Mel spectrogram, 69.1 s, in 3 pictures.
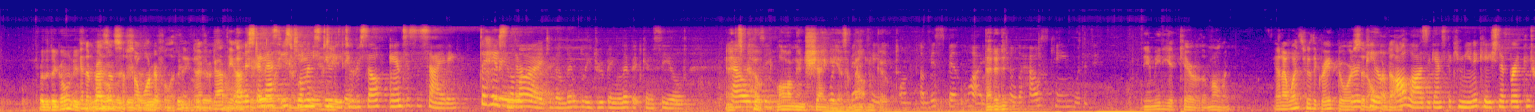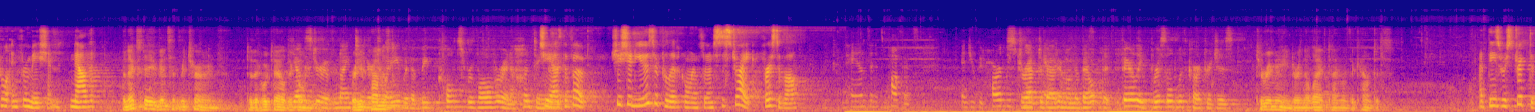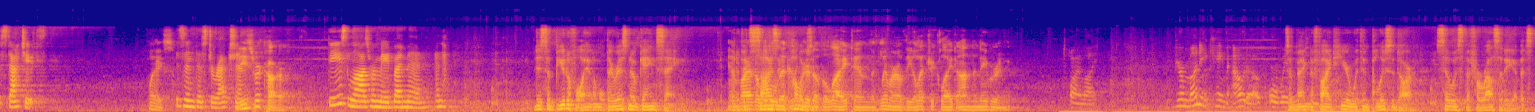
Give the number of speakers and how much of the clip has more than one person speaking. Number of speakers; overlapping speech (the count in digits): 7, about 24%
